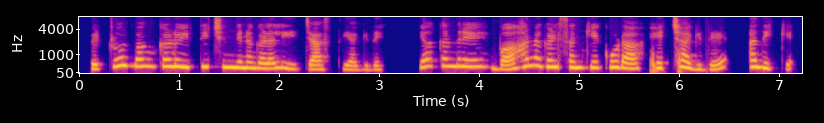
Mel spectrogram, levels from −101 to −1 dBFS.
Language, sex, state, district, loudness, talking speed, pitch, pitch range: Kannada, female, Karnataka, Mysore, -17 LUFS, 110 wpm, 310 Hz, 240-360 Hz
